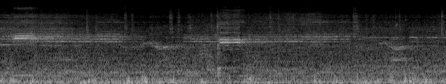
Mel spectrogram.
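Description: Busy street traffic with a steady low rumble of engines and road noise. Two short high-pitched horn toots sound, one right at the start and another a little past two seconds in.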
